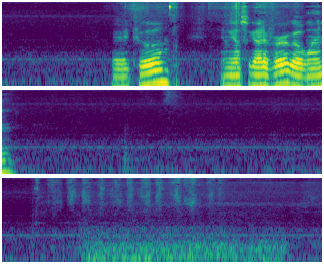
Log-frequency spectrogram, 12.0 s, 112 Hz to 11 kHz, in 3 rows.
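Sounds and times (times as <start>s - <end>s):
fingers rubbing: 8.4s - 11.6s.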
